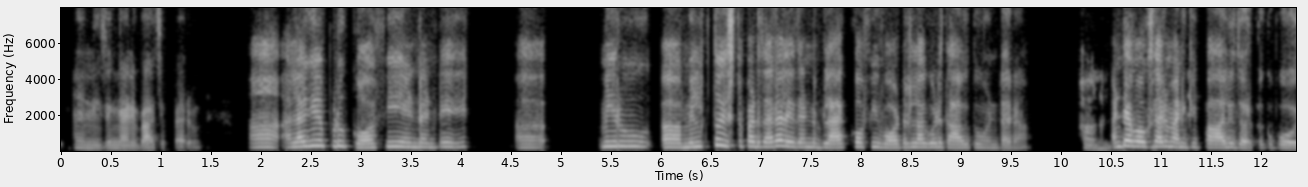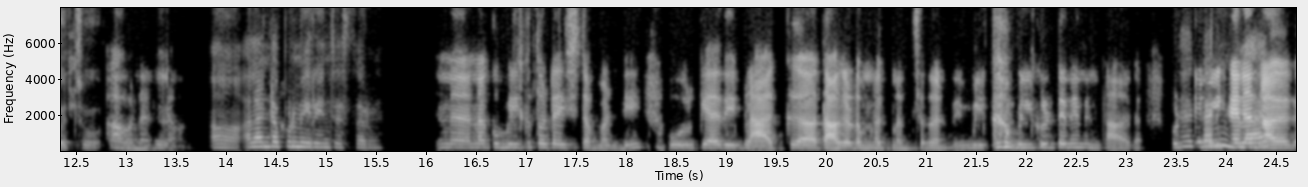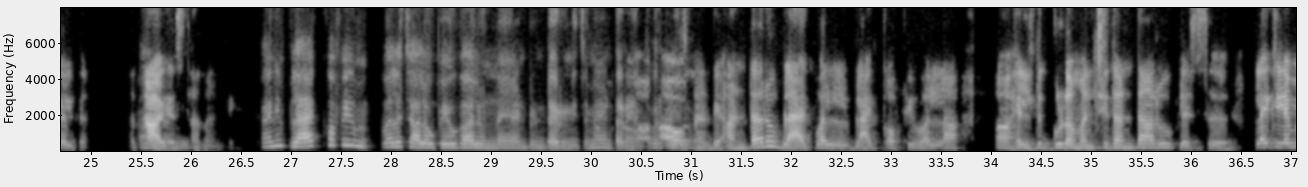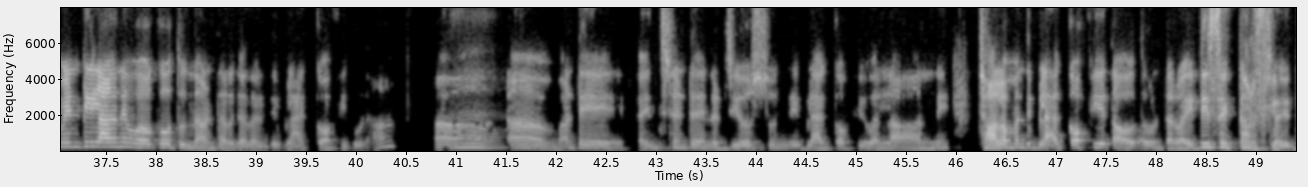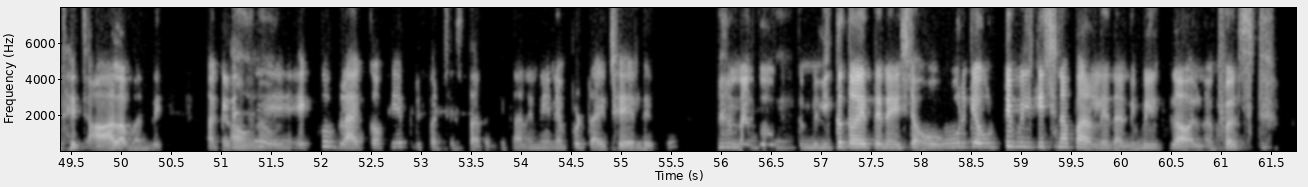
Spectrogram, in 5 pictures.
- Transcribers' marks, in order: in English: "కాఫీ"; in English: "మిల్క్‌తో"; in English: "బ్లాక్ కాఫీ వాటర్‌లా"; other noise; other background noise; in English: "బ్లాక్"; in English: "మిల్క్ మిల్క్"; in English: "మిల్క్"; in English: "బ్లాక్"; in English: "బ్లాక్ కాఫీ"; in English: "బ్లాక్"; in English: "బ్లాక్ కాఫీ"; in English: "హెల్త్‌కి"; in English: "ప్లస్, లైక్ లెమన్ టీ"; in English: "వర్క్"; in English: "బ్లాక్ కాఫీ"; in English: "ఇన్‌స్టాంట్ ఎనర్జీ"; in English: "బ్లాక్ కాఫీ"; in English: "ఐటీ సెక్టార్స్‌లో"; chuckle; in English: "ప్రిఫర్"; in English: "ట్రై"; chuckle; in English: "విత్ మిల్క్‌తో"; in English: "మిల్క్"; in English: "మిల్క్"; in English: "ఫస్ట్"
- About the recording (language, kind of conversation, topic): Telugu, podcast, కాఫీ మీ రోజువారీ శక్తిని ఎలా ప్రభావితం చేస్తుంది?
